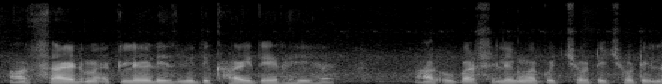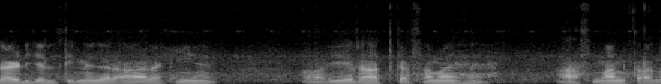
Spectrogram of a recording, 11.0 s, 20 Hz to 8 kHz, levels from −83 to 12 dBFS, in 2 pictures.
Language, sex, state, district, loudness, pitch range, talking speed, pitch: Hindi, male, Uttar Pradesh, Jalaun, -23 LUFS, 120-125 Hz, 175 wpm, 120 Hz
